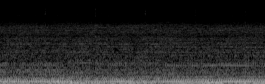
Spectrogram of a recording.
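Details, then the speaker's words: Scion tC after CV axle repair and replacement of all engine and transmission mounts, first start: smooth, steady low hum at idle with no shake, knocks or surging, even in drive and reverse; previous shaking gone. "I am not feeling any shaking. Let me go ahead and pop it into reverse here. Drive. I'm not feeling it. It's gone."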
